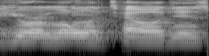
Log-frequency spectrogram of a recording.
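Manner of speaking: ordinary talk, nothing marked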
